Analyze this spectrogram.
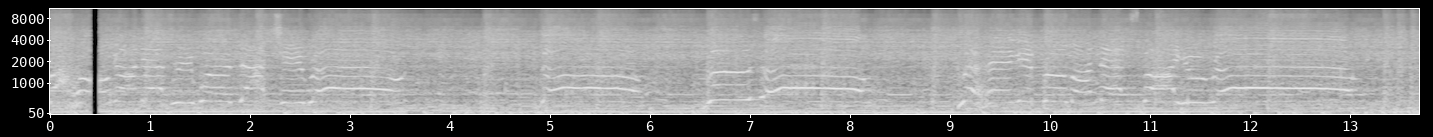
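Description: Live rock band playing loud, electric guitars and drums under a vocalist singing long, held notes. The sound drops out completely for an instant about half a second in.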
